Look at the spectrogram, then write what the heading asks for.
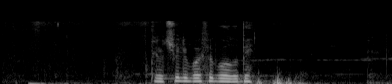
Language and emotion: Russian, neutral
